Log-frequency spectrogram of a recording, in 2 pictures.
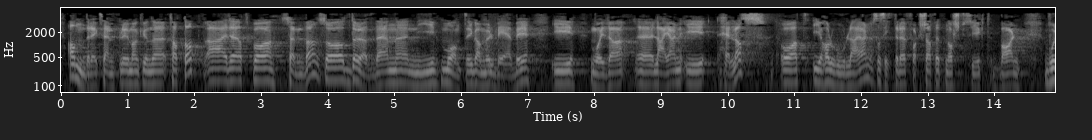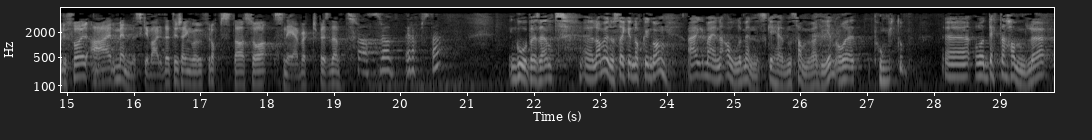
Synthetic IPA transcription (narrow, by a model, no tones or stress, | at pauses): ʔɑnd̪ɾəɛksɛmpləɾmɑnkʰʉnːət̪ʰɑt̪ːɔpːæɾɑt̪pʰɔsœmd̪ɑsɔd̪øːd̪əd̪ɛɛnːiːmoːnt̪əɾɡɑmːəlbeːbɪ | ʔɪ | mʊɾɾɑlæɪæɳɪhɛlːɑs | ʔɔɑt̪ɪɦɑlhuːllæɪæɳsɔsɪt̪ːəɖɛfɔʈʂɑt̪ːɛt̪nɔʂksyːkt̪bɑːɳʋʊɾfɔɾæɾmɛnːəskəʋæ̰ɾd̪ət̪ʰɪlʂɛŋɡɔfɾɔpst̪ɑːsɔsneːʋəʈpʰɾɛsɪd̪ɛnt̪ɑt̪sɾoːd̪ɾɔpst̪ɑː | ɡuːəpʰɾɛsɪd̪ɛnt̪lɑːɾmæɪʉnːəʂt̪ɾɛkːənɔkːɛːnɡɔŋːʔɛɪɡmæɪnəɾʔɑlːəmɛnːəskəɾɦeːt̪d̪ɛnsɑmːəʋæɖiːənɔɛt̪pʰʊŋkt̪ʊm | ɔd̪ɛt̪ːəɦɑnd̪ləɾ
